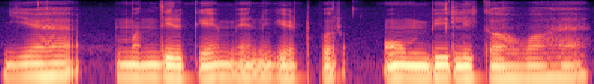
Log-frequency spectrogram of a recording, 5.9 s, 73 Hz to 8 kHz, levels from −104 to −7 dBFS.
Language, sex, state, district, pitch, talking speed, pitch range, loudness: Hindi, male, Uttar Pradesh, Saharanpur, 105 Hz, 110 wpm, 105-110 Hz, -16 LUFS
